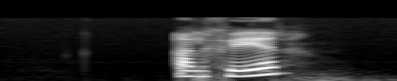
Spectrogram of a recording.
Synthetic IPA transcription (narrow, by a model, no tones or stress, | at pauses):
ʔalɧeːɾ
